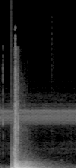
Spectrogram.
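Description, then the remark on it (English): A single heavy slam of a back door, a sharp thudding impact with a short low rumble trailing off afterward, heard alone with no voices. “but then the back door slammed.”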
